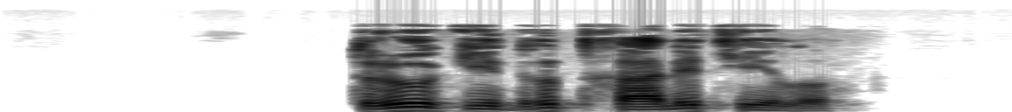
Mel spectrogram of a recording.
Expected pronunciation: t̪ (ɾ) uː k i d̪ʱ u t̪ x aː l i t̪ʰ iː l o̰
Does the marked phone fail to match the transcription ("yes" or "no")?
no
